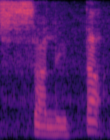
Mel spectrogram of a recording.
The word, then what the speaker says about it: salita: English and word is salita salita first syllable sa second syllable le third syllable The accent is in the third syllable.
